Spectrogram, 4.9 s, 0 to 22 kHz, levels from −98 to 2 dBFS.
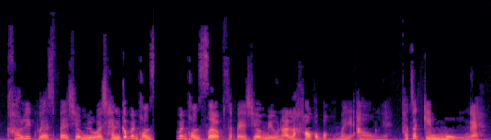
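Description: A speech clip that drops out at 1.54 s for 0.23 s, then resumes about 0.26 s earlier, repeating a fragment. This is a stream reconnect, where a fresh decoder restarts mid-stream after the connection breaks.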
